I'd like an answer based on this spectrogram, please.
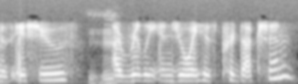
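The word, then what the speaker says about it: Ishues: to look him up his name is uh issues it's spelled i-s-h-u-e-s and he's he's coming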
